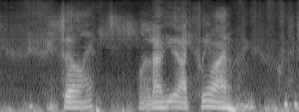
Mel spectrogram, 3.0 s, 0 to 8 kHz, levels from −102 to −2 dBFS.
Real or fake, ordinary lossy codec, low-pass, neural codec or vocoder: fake; none; none; codec, 16 kHz, 0.5 kbps, FreqCodec, larger model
